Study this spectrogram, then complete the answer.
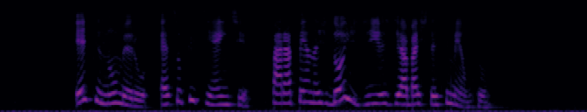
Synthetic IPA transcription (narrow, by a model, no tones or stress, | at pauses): esɪnũmeɾʊɛsufisiẽnt͡ʃɪpaɾɐapẽnɐzd̪ojzd͡ʒiɐzd͡ʒɪabaʃt̪esimẽnt̪ʊ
